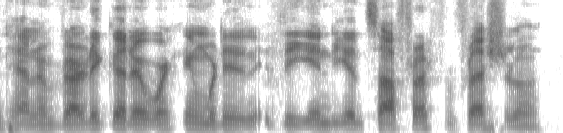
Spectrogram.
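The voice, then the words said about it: Put-on Indian accent. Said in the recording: “the only accent that I can really speak is an Indian accent. After many years working in the Silicon Valley, I have developed a very good Indian accent”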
